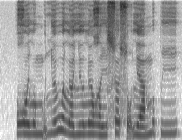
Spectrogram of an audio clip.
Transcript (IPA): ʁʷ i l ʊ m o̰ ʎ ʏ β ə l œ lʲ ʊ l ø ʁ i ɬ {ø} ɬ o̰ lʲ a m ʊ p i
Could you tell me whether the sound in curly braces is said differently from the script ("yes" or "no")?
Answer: yes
